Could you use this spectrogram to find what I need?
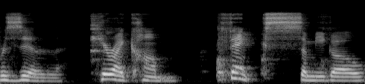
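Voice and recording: Using a put-on character voice, a woman hisses her words at a medium pitch and a very slow pace.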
